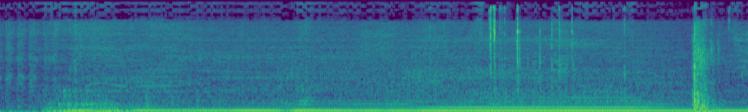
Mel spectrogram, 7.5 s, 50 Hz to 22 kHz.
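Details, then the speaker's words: 2015+ Mk7 VW GTI just after installing an OEM RS3/TTRS low-pressure fuel pump with a custom wiring harness: pump primes, engine fires within half a second and settles into a smooth, steady idle; normal start, no EPC light. "she's alive and there is no EPC light"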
